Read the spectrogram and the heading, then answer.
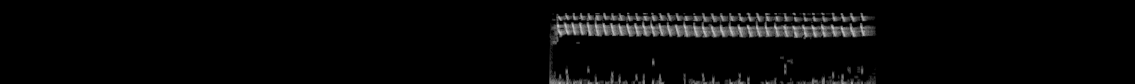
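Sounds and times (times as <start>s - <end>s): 
bird rattling trill: 5.5s - 8.8s.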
